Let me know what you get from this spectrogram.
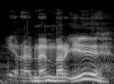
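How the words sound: It is spoken in a Scottish accent. The speaker calls it wrong. "no, that's that's Scott"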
